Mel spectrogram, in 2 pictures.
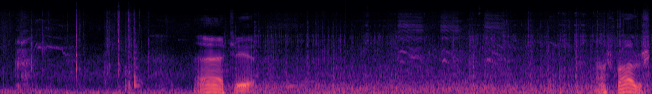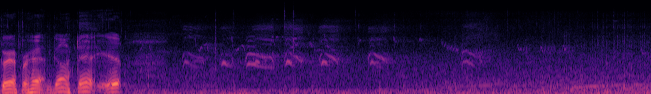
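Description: An electric scooter motor whirs as the scooter rolls along.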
